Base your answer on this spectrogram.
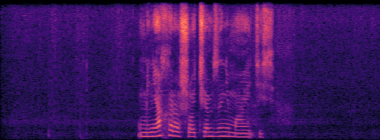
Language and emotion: Russian, neutral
